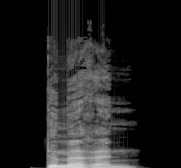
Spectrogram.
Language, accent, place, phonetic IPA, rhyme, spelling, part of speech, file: German, Germany, Berlin, [ˈdʏməʁən], -ʏməʁən, dümmeren, adjective, De-dümmeren.ogg
- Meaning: inflection of dumm: 1. strong genitive masculine/neuter singular comparative degree 2. weak/mixed genitive/dative all-gender singular comparative degree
